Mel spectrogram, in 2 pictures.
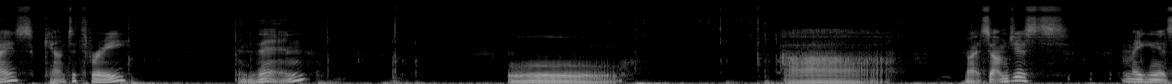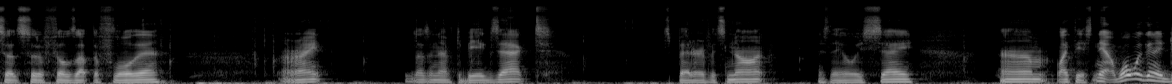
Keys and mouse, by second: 1.2 s, 3.2 o, 3.8 s, 7.6 s, 9.6 s, 11.3 Tab, 11.7 middle drag, 11.7 z, 12.1 z, 13.3 KP_1, 14.4 g, 15.3 s, 16.3 g, 17.4 s, 19.0 Tab, 19.6 Tab, 21.3 Tab, 22.0 a, 22.1 a.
